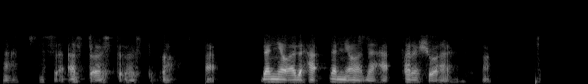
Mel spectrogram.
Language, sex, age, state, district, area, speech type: Sanskrit, male, 18-30, Karnataka, Dakshina Kannada, rural, conversation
